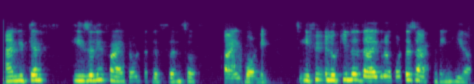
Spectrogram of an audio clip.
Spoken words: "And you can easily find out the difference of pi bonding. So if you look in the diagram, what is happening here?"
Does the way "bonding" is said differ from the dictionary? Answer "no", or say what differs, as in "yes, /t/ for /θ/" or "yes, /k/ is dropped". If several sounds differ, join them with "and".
yes, /n/ is dropped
